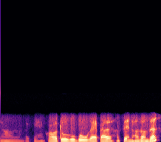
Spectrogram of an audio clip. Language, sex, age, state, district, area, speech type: Assamese, female, 18-30, Assam, Majuli, urban, conversation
